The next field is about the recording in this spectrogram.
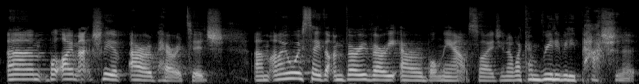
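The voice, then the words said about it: English accent. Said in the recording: “I'm English, as you can probably tell from my accent”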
